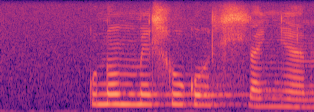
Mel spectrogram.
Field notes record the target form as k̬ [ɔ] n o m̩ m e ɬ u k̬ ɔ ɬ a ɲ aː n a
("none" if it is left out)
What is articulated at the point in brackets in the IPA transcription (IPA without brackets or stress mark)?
u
